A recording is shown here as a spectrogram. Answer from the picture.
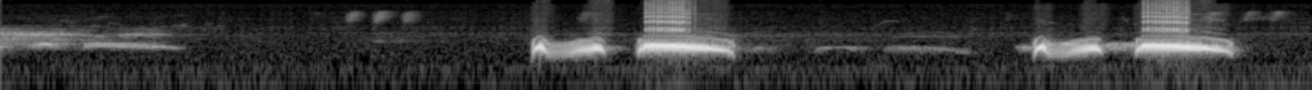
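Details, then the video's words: Spotted dove luring song, two phrases of a short double coo and a drawn-out falling coo, each with a brief high click, after a faint earlier murmur. "Tiếng chim cu gáy kích bổi nhanh nổi hiệu quả"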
